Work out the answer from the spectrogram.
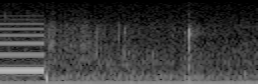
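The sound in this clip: A telephone line tone cuts off abruptly as a call connects on a phone-in line, leaving a steady low electrical hum with faint crackle behind it.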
